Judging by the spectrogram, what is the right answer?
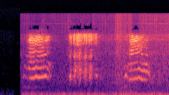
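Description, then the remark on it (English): Goats, among livestock being distributed to young people in villages along Cameroon's border with Nigeria, bleat three times in a row, each a wavering, nasal call about half a second long, loud over a steady rumble of outdoor background noise. “Authorities are distributing thousands of goats and sheep to young Cameroonians in villages along the border with Nigeria.”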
